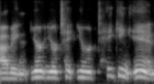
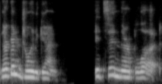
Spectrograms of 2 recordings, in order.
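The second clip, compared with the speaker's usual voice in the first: network marketing speaker voice. Retelling what a network marketing speaker says: Eric Worre impression. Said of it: "I literally just did an impersonation of him".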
